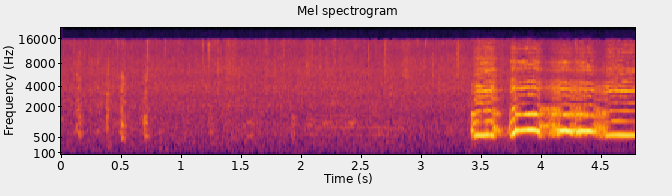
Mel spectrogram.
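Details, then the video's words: Crowing rooster beside a hen brooding eggs: a few soft clucks, a quiet stretch, then a sudden loud crow with a harsh start and sustained, steady notes. "Gà trống kêu mái ấp trứng, âm thanh gà gáy"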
